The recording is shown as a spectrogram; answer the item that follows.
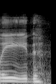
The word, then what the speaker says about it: Lead: Nope, sure fire way to tell if you aren't from here is if you call lead lead. And yes, it's spelled that way. It's spelled like lead. But it's lead.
